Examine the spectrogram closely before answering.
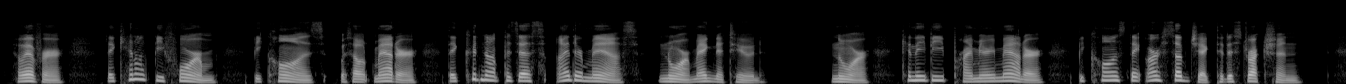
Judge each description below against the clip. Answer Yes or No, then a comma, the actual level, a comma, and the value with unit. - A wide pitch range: Yes, wide, 7.5 semitones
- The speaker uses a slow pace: Yes, slow, 125 wpm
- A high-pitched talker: No, medium, 140 Hz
